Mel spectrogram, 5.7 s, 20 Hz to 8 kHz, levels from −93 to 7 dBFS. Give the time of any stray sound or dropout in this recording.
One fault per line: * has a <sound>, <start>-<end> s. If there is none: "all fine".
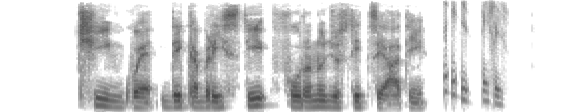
* has a chirp, 4.4-5.1 s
